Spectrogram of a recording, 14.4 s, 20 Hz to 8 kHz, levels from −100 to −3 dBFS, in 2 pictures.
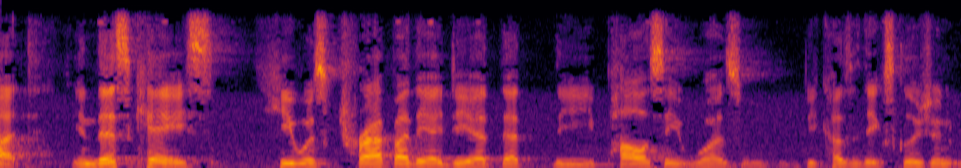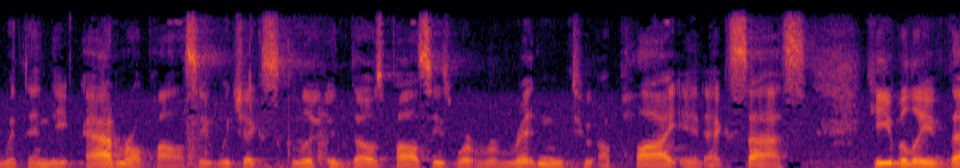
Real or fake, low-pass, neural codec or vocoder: real; 7.2 kHz; none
